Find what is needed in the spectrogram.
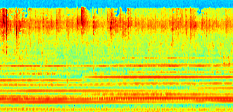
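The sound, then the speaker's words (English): River water flows past a little houseboat on the river in a steady, even rush with a soft, patter-like texture, under a constant droning hum of layered tones. No one speaks. “In fact, we're essentially on the river on a little houseboat, and you can probably hear it flowing past us.”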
